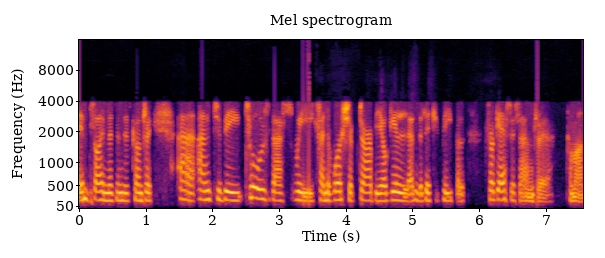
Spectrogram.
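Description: Speaking fairly quickly with an Irish accent, a woman keeps her loudness very even in a fairly low voice. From Ireland. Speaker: radio caller. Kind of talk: radio phone-in. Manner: animated.

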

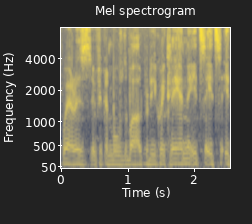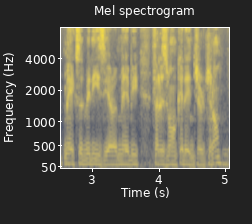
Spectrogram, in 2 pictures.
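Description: A man with a Cork accent, fairly low-pitched and very fast, against noticeable background noise. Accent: Cork Irish. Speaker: football manager. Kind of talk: post-match interview.

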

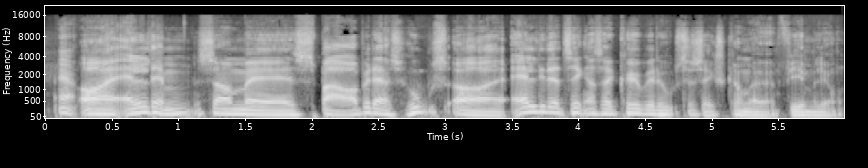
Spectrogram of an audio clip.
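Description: The speaker has an ordinary speaking voice. The pace is moderate. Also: man, medium pitch for a man, lively intonation. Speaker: radio host. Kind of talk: casual chat. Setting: studio.

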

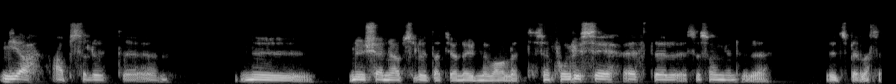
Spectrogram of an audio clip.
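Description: A man talks at a fairly low pitch in a flat monotone. He leaves long, frequent pauses. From Sweden, Skåne (Lund). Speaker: professional footballer. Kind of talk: interview.

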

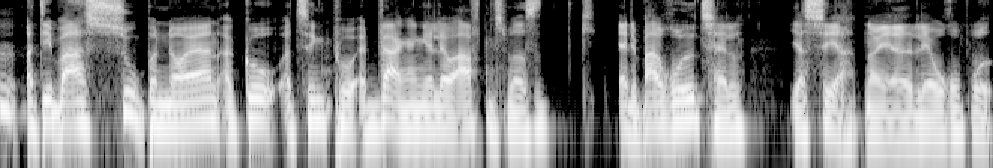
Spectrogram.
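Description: A man with a normal speaking voice talks at a fairly quick pace and a medium pitch. His loudness stays very even, and his pitch variation is ordinary. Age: 20s. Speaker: podcast co-host, intern. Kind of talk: casual chat.

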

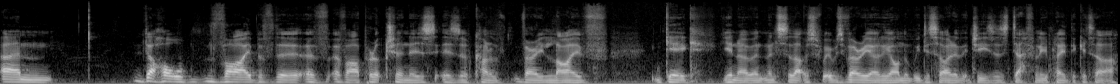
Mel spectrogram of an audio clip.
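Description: Fairly quick speech with fairly even intonation amid noticeable background noise. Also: man, fairly low pitch for a man. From Coventry, England. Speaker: actor and musician. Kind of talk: casual chat.

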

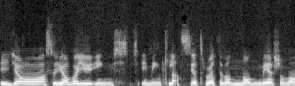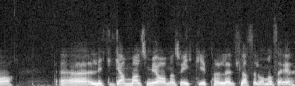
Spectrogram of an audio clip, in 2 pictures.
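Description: In a normal speaking voice, a woman with a fairly low pitch talks at a moderate pace with fairly even intonation. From Dalsland, western Sweden. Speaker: police officer. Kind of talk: casual interview.

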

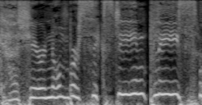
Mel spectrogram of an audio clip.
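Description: A female-sounding put-on character voice, breathy and high in pitch. Faint music plays in the background. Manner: stressed, dread-filled.

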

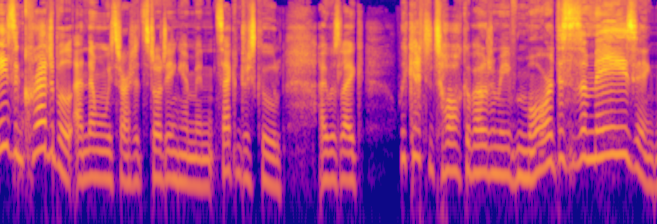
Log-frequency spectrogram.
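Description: In a Cork accent, a woman with a fairly low pitch talks at a very fast pace with very wide pitch swings, on a very clean recording with a silent background. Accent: Cork Irish. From Ireland, County Cork. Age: 40s. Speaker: actor and comedian. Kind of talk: casual interview.

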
